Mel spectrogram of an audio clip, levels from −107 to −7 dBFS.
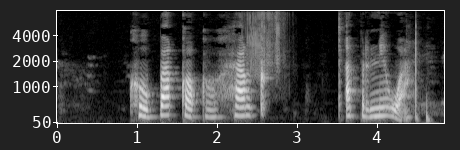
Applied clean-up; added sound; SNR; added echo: none; Squeak; 19 dB; none.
